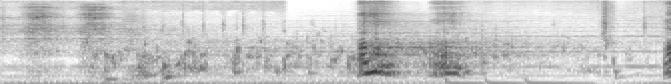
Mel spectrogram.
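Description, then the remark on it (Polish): A dog barks in a few loud, separate bursts, with softer whimpering and whining noises in between, and nobody is talking. “Szukaj, szukaj, piesku.”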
